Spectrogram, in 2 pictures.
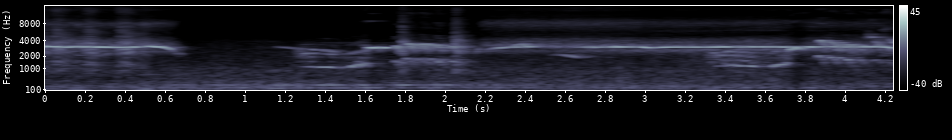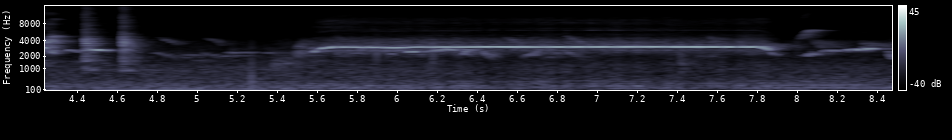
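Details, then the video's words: White-rumped shama lure song to raise breeding drive: long steady high whistles separated by short twittering, clicking passages, the final whistle held for about two seconds. "Pancingan untuk burung Murai Batu Breeding / menaikkan birahi"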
